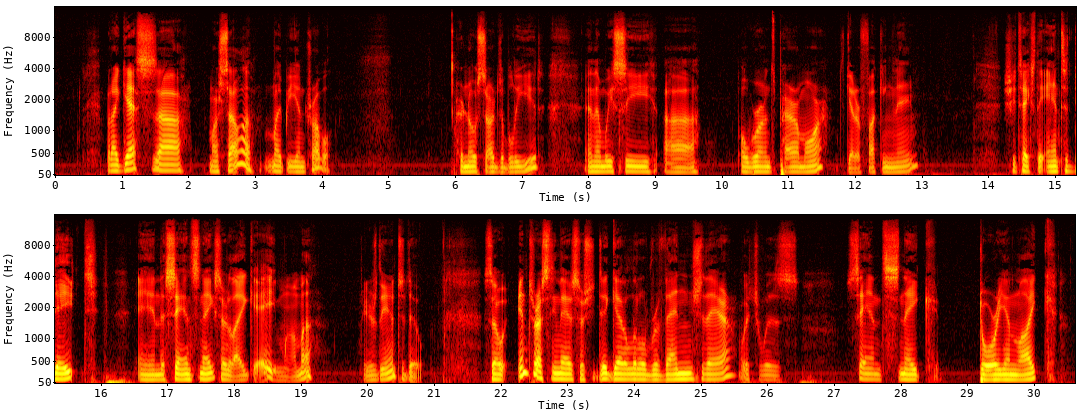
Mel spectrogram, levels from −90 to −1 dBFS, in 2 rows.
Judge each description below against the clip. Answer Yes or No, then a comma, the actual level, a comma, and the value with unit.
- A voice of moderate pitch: No, low, 105 Hz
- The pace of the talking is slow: Yes, slow, 110 wpm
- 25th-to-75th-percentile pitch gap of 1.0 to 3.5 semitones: Yes, average, 3.1 semitones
